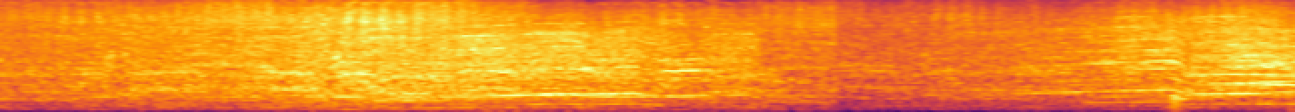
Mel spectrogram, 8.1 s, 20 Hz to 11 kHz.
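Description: Several F1 race cars circling Indianapolis in the iRacing sim, engines droning and whining continuously, with pitch sweeps as the cars pass and shift, loud and steady throughout.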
